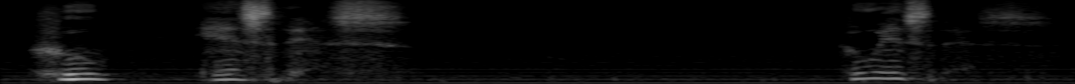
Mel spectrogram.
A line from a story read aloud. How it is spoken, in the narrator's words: the disciples whisper to each other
